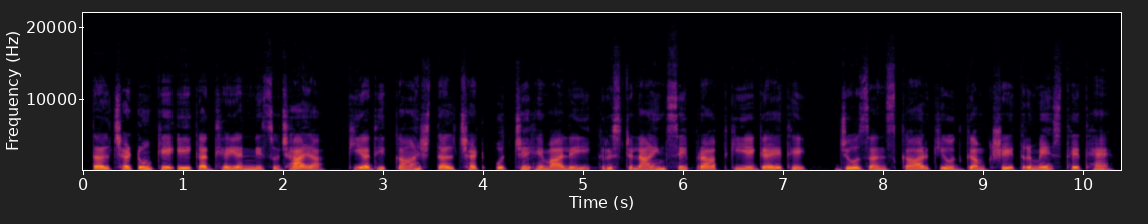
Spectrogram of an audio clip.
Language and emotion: Hindi, neutral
